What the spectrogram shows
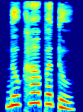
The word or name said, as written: ದಿಕ್ಪತಿ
